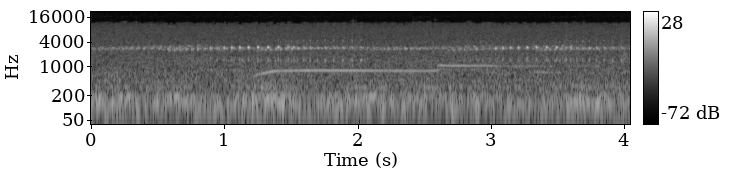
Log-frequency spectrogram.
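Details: Coyote howling at night on a prairie: a long, smooth, steady tone that slides up and holds, then a slightly higher second drawn-out note. Frogs and toads trill continuously in the background over a low, constant rumble.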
